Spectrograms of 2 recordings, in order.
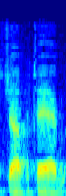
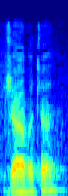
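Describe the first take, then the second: First: Jabate, with an "ay" sound at the end; corrected name pronunciation. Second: Jabata, with a short final "ah" sound; mispronounced name. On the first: Judge correcting the appellant's name, saying Jabate with a "-tay" ending. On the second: Judge calling the case by name, saying Jabata with a wrong "-ta" ending. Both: Real, not acted. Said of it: "I, I mispronounced".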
